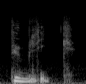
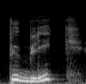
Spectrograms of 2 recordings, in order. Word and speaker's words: public: see this example public so you can see that you get this final say and then you pronounce it public okay so you will have to change it so you take it away and then you put this Q instead and well fanatically it is exactly the same thing so public at the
